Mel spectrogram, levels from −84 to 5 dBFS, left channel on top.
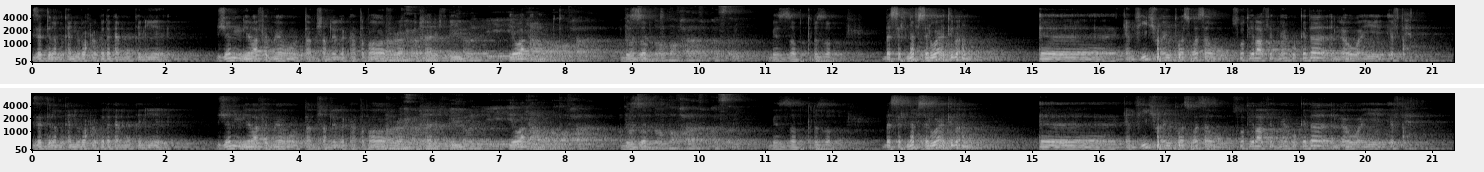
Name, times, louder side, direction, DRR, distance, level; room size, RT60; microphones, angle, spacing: voice 1, 0.0-2.1 2.8-5.6 5.9-6.5 7.1-7.8 8.8-9.2 11.0-12.0 12.7-14.1 15.1-20.7, left 1 dB, 65° left, 4 dB, 1.7 m, -27 dB
voice 2, 5.2-8.4 8.8-10.6, equal, 20° right, -4 dB, 7.4 m, -32 dB
29.5 x 15.5 x 7.6 m, 2.8 s
head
